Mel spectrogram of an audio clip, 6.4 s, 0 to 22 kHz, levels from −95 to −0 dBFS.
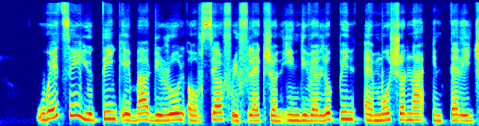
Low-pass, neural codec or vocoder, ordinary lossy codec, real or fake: none; autoencoder, 48 kHz, 128 numbers a frame, DAC-VAE, trained on Japanese speech; none; fake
